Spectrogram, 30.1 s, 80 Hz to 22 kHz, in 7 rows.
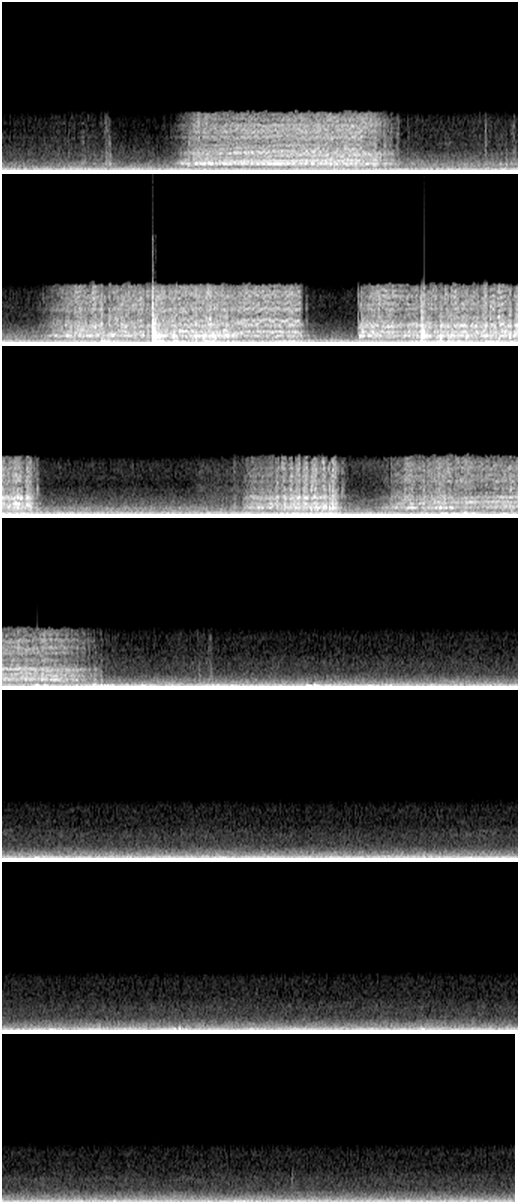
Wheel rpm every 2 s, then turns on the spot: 40, 80, 90, 120, 60, 60, 80, 0, 0, 0, 0, 0, 0, 0, 0.
2-4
